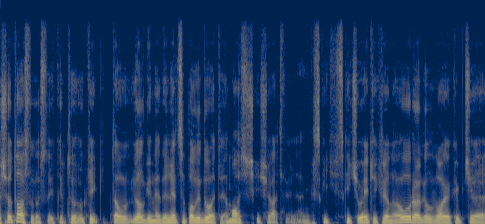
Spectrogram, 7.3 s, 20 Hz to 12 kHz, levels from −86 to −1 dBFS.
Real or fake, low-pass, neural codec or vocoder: fake; 10.8 kHz; codec, 44.1 kHz, 2.6 kbps, SNAC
